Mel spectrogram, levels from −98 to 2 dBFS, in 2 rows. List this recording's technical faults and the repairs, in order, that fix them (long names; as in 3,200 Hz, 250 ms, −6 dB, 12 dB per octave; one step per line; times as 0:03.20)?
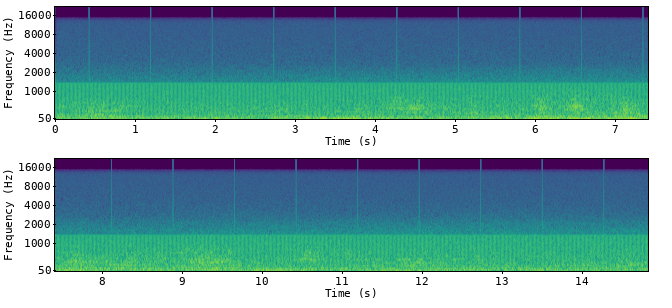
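mains buzz 60 Hz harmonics 22 −24 dBFS
scratch tick 78 rpm −8 dBFS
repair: click removal
hum removal 60 Hz, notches 22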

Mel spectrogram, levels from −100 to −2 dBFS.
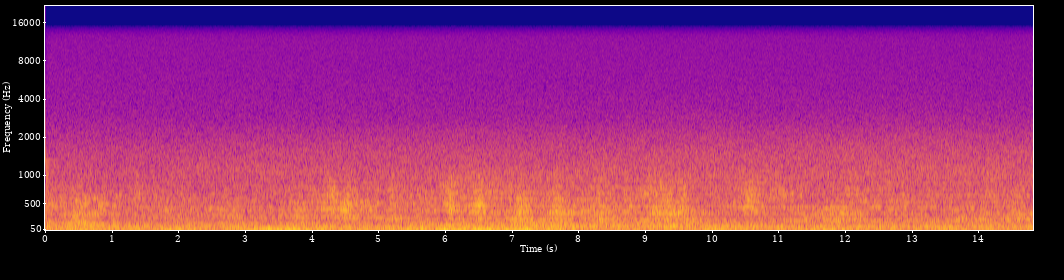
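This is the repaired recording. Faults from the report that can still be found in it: none of them is left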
